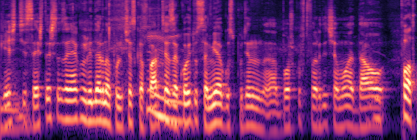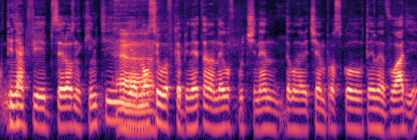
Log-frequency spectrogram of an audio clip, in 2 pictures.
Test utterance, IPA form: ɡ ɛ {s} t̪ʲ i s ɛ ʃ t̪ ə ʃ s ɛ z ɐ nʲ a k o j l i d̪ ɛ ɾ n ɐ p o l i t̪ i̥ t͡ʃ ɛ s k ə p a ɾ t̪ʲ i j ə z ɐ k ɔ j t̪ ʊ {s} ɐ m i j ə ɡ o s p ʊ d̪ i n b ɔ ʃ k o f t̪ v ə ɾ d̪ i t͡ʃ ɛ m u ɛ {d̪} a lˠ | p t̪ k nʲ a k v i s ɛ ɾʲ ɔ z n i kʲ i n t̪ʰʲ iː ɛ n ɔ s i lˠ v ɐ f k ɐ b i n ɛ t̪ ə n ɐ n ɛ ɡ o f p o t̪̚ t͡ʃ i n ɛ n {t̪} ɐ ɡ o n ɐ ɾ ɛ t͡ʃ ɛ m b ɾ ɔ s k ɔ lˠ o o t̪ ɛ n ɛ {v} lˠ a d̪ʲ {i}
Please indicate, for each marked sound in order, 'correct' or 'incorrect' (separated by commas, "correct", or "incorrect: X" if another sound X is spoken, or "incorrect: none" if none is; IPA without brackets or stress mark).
incorrect: ʃ, correct, correct, incorrect: d̪, correct, correct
